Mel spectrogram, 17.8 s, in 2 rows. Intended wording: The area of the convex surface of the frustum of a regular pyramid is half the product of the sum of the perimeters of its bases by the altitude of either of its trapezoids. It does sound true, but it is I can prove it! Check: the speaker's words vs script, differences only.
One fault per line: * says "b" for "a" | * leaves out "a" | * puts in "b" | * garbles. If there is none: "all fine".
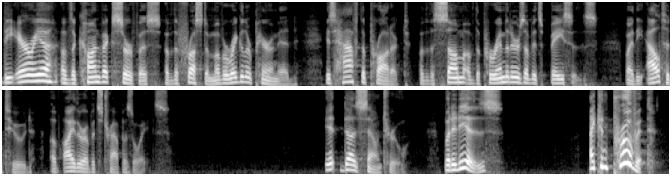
all fine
